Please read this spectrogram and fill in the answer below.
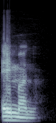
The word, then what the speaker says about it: Aemon: Et le deuxième Alors, si je me trompe pas, il y a un il y a un maître qui s'appelle Aemon. – Ok, Maître Aemon. En plus, tu l'as bien prononcé. Quand tu as un A et un E à côté, c'est ça se prononce E en fait.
